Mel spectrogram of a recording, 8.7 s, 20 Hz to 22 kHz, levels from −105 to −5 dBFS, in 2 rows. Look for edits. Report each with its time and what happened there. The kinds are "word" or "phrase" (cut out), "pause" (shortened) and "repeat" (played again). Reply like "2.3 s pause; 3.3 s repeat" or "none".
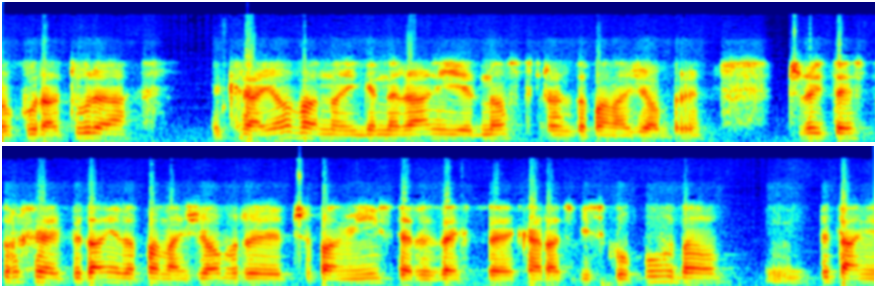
2.7 s phrase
